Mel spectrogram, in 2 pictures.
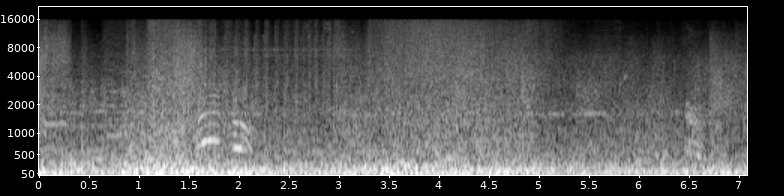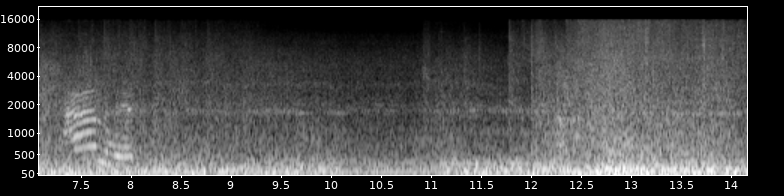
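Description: A heavy vehicle engine rumbles steadily.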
